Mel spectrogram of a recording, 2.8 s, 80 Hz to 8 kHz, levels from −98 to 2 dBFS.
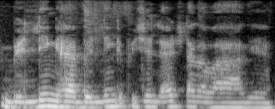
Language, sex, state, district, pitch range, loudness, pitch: Hindi, male, Bihar, Saharsa, 135-150 Hz, -18 LUFS, 145 Hz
